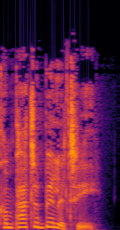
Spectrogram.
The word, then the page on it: compatibility: British English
